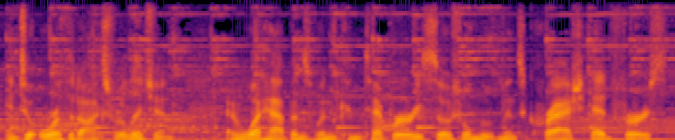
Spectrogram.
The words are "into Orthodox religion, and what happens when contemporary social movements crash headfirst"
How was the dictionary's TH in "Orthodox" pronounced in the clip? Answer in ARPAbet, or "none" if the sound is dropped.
TH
